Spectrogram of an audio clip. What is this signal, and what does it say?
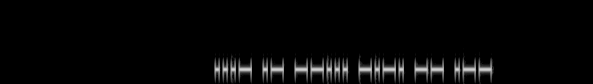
Morse code, heard as a keyed tone, about 31 wpm, 700 Hz. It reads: VA7CMW
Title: DXCC-100 Call Signs - 6 Characters - Repeated 3x - 30wpm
